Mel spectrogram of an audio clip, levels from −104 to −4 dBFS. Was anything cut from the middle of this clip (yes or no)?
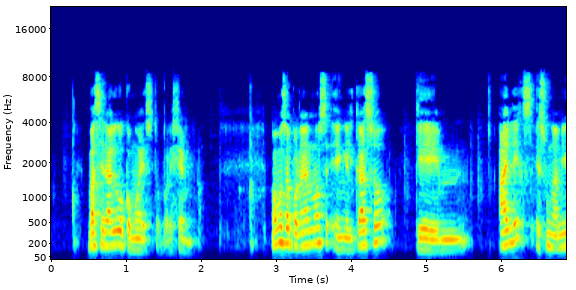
yes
